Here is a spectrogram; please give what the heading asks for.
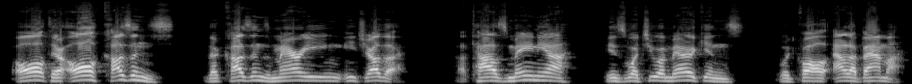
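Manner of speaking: mock Australian accent; Aussie accent. Aussie explaining Tasmania to Americans, in a put-on Australian accent. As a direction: do a comic Aussie running down Tasmania. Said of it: "it's my Aussie accent".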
